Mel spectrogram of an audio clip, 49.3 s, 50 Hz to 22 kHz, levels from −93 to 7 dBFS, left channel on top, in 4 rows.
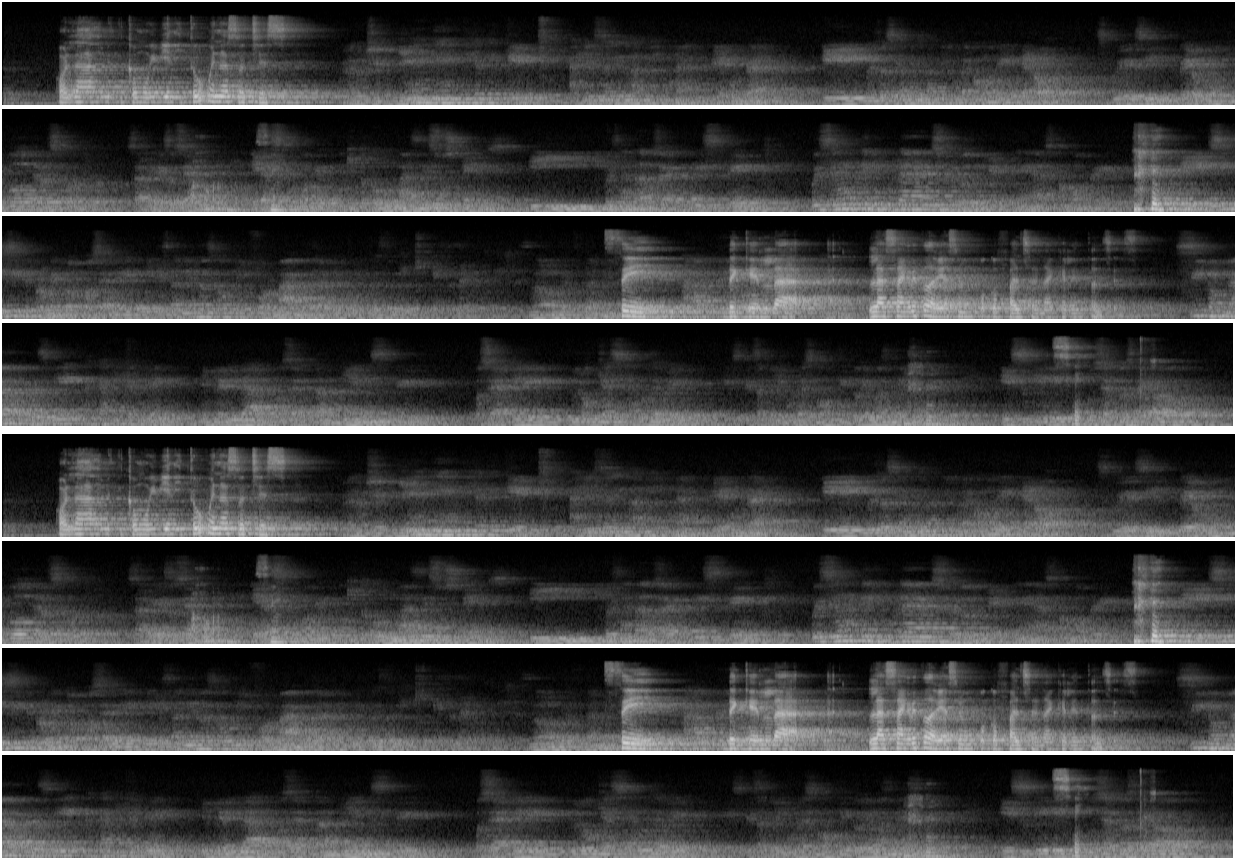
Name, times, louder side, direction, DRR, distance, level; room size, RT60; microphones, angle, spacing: voice 1, 0.6-2.8 14.3-14.7 15.0-15.1 23.6-24.0 30.9-31.3 31.9-32.6 33.3-35.7 46.0-46.4 47.7-47.8, right 1 dB, 15° right, 7 dB, 0.4 m, -23 dB
voice 2, 3.3-5.2 5.7-7.6 8.2-10.5 10.9-13.2 13.6-14.3 14.6-17.3 17.6-20.0 20.4-23.4 24.1-28.7 29.1-30.8 31.5-32.2 32.8-33.0 36.4-38.6 39.0-41.1 41.7-43.8 44.2-46.4 47.0-48.8, right 1 dB, 25° left, -11 dB, 2.8 m, -36 dB
14.0 x 5.6 x 7.4 m, 2.8 s
head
